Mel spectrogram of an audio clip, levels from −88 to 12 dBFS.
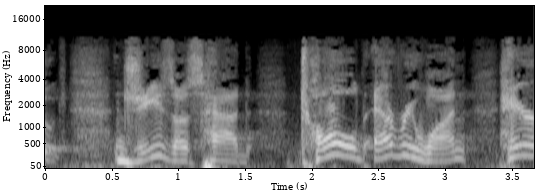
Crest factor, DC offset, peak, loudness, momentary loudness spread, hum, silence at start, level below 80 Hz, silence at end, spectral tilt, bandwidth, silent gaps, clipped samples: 16 dB; under 0.1%; 0 dBFS; -16 LUFS; 11 LU; none; 0 s; -26 dBFS; 0 s; -4 dB/octave; 11 kHz; none; under 0.1%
